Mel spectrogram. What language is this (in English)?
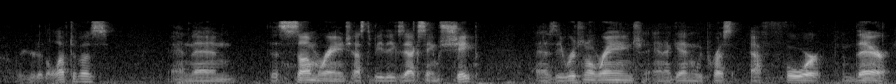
English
